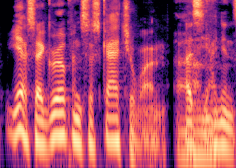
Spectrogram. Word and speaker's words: Saskatchewan: know this I yes I grew up in Saskatchewan um see I didn't say it correctly did I yeah Saskatchewan okay Saskatchewan Eastern Canadians call it Saskatchewan and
